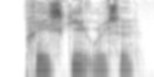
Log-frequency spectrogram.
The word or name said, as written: prisgivelse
